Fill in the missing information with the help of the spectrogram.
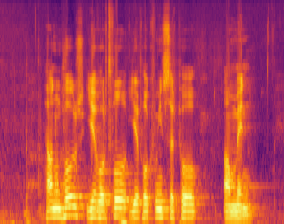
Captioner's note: speaking in a foreign language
